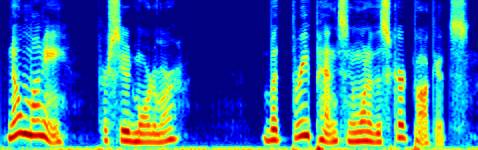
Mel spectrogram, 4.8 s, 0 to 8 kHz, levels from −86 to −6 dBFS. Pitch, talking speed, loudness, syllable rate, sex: 215 Hz, 150 wpm, -16 LUFS, 5.6 syllables/s, female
